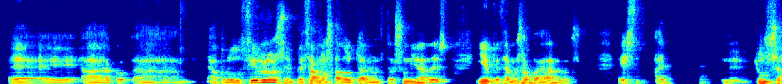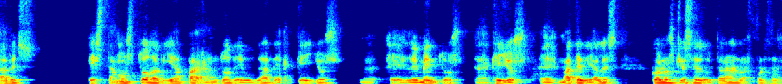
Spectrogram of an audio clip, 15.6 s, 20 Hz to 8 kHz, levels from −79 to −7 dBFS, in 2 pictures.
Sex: male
